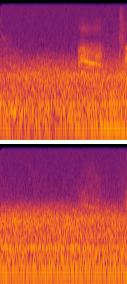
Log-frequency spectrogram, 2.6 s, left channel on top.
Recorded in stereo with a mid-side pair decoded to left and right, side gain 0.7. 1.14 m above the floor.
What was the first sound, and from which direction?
Only background noise.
